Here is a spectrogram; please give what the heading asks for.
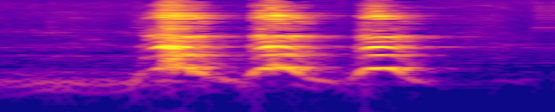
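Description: A German Shorthaired Pointer gives three loud, harmonic barks in quick succession, each rising then falling.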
